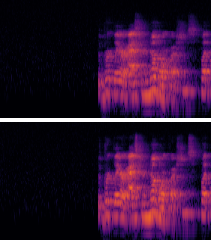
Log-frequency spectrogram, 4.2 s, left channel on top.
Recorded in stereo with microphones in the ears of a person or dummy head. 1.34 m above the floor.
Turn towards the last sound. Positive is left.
turn(degrees=-15)  # may be behind; listen again after turning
